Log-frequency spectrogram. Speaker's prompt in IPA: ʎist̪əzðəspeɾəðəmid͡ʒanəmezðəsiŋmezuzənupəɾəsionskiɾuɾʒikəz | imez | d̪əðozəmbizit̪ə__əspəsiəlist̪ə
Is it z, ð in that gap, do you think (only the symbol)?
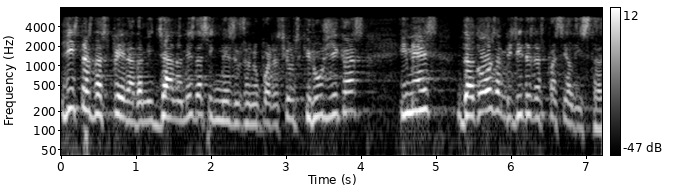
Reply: z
